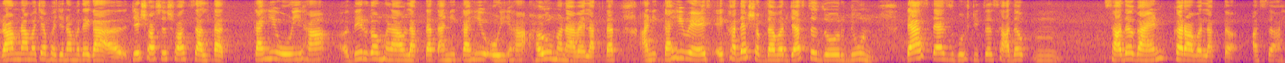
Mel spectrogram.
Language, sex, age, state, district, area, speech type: Marathi, female, 45-60, Maharashtra, Jalna, rural, spontaneous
